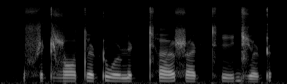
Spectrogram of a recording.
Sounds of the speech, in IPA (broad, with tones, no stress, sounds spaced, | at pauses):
s ə˩ ʈ ɮ ɔ˩ t ø˨˩˦ ʈ w u˩ ɳ i˩ ʈ cʰ ɜ˨˩˦ ʂ ɜ˩ ʈ cʰ i˨˩˦ d͡ʑ ø˨˩˦ ʈ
